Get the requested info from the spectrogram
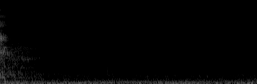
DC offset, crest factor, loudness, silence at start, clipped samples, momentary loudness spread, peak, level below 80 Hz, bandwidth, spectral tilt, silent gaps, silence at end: under 0.1%; 22 dB; -58 LUFS; 0 s; under 0.1%; 4 LU; -32 dBFS; -58 dBFS; 15.5 kHz; -3.5 dB/octave; none; 0 s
